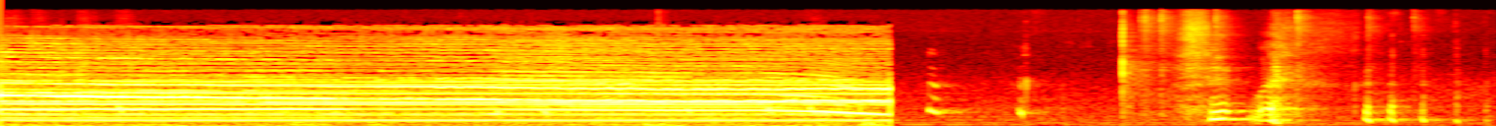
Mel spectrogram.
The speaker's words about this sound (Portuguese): Mano, essa sinfonia de todo mundo gritando gol ali ao mesmo tempo.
